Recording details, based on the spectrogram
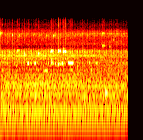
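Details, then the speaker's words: Maruti Suzuki Ritz after replacing the failed one-way clutch alternator pulley that made a grinding bearing noise at start and revving: restarts and idle now steady and quiet, no chirp or rasp from the belt end. "ഇപ്പൊ ആ sound കാര്യങ്ങളൊന്നും നമുക്ക് കേൾക്കുന്നില്ല"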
